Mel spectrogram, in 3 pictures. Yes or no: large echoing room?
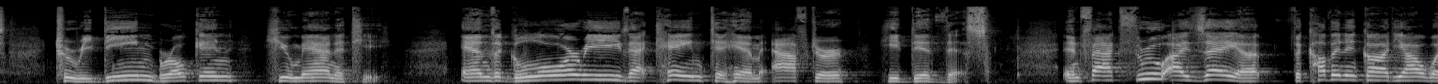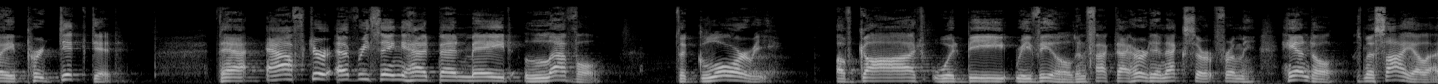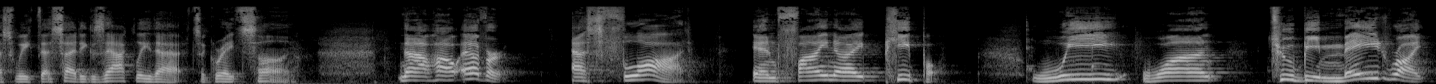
yes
